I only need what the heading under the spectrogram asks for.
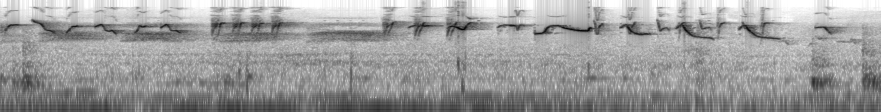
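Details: Olive-backed sunbird, a lure sound for attracting birds: a lively series of high, slurred chirps, some looping and some sweeping downward, delivered at an uneven, rapid pace.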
